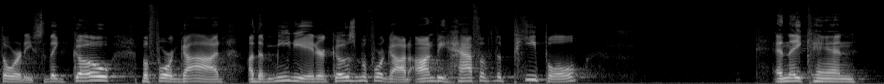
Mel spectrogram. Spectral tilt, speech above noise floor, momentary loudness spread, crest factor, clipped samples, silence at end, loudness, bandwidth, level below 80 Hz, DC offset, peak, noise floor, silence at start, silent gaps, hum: -6.5 dB/octave; 42 dB; 9 LU; 20 dB; under 0.1%; 0.3 s; -25 LUFS; 16.5 kHz; -62 dBFS; 0.2%; -6 dBFS; -66 dBFS; 0 s; none; none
